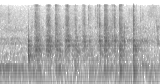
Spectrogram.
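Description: Plastic poker chip scratching the coating off an instant lottery scratch-off ticket in a run of quick, short strokes.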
